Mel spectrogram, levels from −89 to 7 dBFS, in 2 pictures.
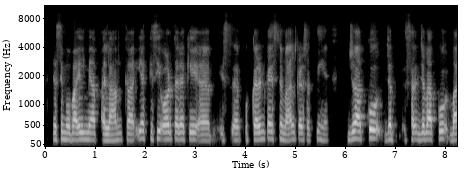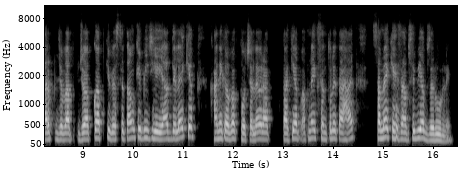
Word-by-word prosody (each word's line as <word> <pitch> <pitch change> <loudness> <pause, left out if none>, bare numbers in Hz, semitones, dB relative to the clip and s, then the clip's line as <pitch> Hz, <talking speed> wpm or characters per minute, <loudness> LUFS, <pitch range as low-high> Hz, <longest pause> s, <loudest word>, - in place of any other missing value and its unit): जैसे 165 +1 -2
मोबाइल 160 0 +3
में 165 0 0
आप 155 0 -1
अलार्म 145 +1 +1
का 150 -1 0
या 185 0 +1
किसी 175 +2 -1
और 170 -1 +3
तरह 170 -1 +2
के 165 -1 +1
अ, 140 0 -1 0.2
इस 150 0 -15 0.3
उपकरण 160 +2 +1
का - - +4
इस्तेमाल 165 -3 -2
कर 160 - +1
सकती 145 +4 -10
हैं, 145 0 -13 0.4
जो 175 +4 +3
आपको 180 +2 +3
जब 165 +1 +1 0.3
स 165 +1 -2
जब 165 0 +2
आपको 165 +3 +2
बार 160 +2 +5
जब 160 0 -2
आप 155 0 +3
जो 160 +2 +1
आपको 165 +4 +1
आपकी 195 +1 +1
व्यस्तताओं 185 +4 -1
के 210 +1 +1
बीच 200 -1 -3
ये 180 -1 +4
याद 170 +1 +1
दिलाएँ 185 +4 0
कि - - +4
अब 225 - 0 0.3
खाने 175 +2 -1
का 180 -1 +3
वक़्त 185 +2 0
हो 160 - +3
चला 155 +1 -2
है - - +2
और 170 - +1
आप 165 0 -1 0.2
ताकि 155 +4 0
आप 185 0 0
अपना 180 +5 -4
एक 195 0 -4
संतुलित 180 +1 -3
आहार 165 +4 0 0.4
समय 195 +3 +3
के 190 - +2
हिसाब 170 -2 0
से 185 +3 -1
भी 195 +2 +4
आप 195 -2 +2
ज़रूर 145 -2 +2
लें। 150 - -11
170 Hz, 220 wpm, -22 LUFS, 160-185 Hz, 0.4 s, बार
